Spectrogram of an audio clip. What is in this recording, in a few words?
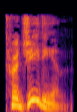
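"tragedian", British English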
